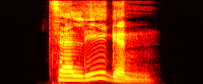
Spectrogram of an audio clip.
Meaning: 1. to dismantle, disassemble, decompose 2. to dismember, dissect 3. to analyze/analyse 4. to get wrecked
- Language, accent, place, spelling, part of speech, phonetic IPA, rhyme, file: German, Germany, Berlin, zerlegen, verb, [ˌt͡sɛɐ̯ˈleːɡn̩], -eːɡn̩, De-zerlegen.ogg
